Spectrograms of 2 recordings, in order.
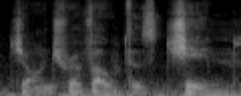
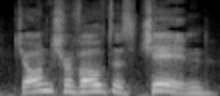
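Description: First: Low, slow, soft murmur; deep hushed awe; hushed repeat. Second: Slow, loud exclamation; loud, drawn-out reveal; loud announcement. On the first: Pretend. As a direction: say it low and slowly under your breath. Same joke repeated under breath. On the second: Real, not acted. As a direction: announce it big and slowly. Announcing a joke likeness of rock.

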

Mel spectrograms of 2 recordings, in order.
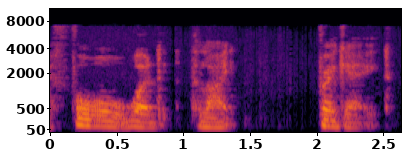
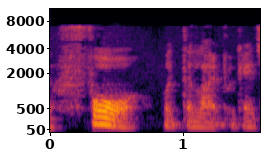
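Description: First: FORWARD hit hard, slow and spaced; stressed rhythm. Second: "Forward" punched, the line driven hard; overemphasized rhythm. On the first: Teacher reading the poem to the class, slow stressed rhythm. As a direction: read it slowly, leaning on FORWARD. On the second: Teacher overemphasizing the line for impact, punchy beat. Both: Shown as a demonstration. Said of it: "I'm overemphasizing for impact there".

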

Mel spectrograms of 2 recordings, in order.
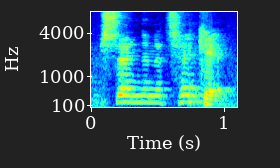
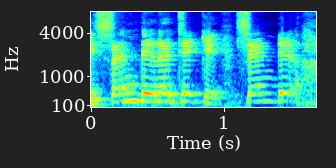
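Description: First: Said in the usual way. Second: Higher, dismissive mimicry of "Send in a ticket"; mocking the devs' reply. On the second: Mimicking the devs' brush-off to players, mocking and higher. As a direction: parrot the stock answer with scorn. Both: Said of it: "that's the first thing you idiots are gonna say".

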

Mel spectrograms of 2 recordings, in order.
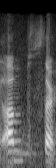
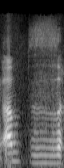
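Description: First: The "s" sound as a pure hiss; "âm s" with an unvoiced s; voiceless s. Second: The "z" sound as a long buzz; "âm z" with a drawn-out voiced z. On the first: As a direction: hiss the s in "âm s" without voice. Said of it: "được gọi là âm vô thanh". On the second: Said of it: "được gọi là âm hữu thanh". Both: Shown as a demonstration.

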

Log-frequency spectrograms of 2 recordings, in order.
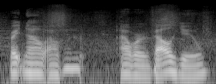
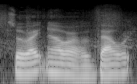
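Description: First: Said in the usual way. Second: Voice cracking. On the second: Real, not acted. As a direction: voice cracks mid-word. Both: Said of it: "like, triple voice crack there".

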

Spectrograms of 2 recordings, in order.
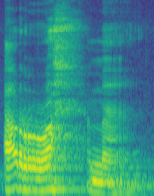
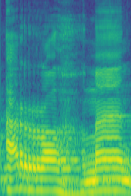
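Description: First: Ar-Rahman with a clear open "ra"; Ar-Rahman said slowly with a clear "ra"; Ar-Rahman read right, ro held briefly; correct pronunciation. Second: Ar-Rahman said as "Arohman" with a rounded o; Ar-Rahman mispronounced as "Arohman", slowly; Ar-Rahman with a rounded "ro" instead of "ra"; wrong pronunciation. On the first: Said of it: "tapi Ar-Rahman". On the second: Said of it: "bukan Ar-Rahman". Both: Shown as a demonstration.

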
